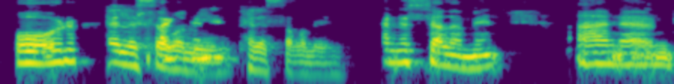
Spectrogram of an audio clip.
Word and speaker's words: penicillamine: Khan, you mentioned that several times and it's hard for me to pronounce, but I'm going to try. Penicillium? Is that correct? Or Penicillamine.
